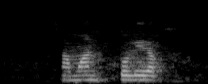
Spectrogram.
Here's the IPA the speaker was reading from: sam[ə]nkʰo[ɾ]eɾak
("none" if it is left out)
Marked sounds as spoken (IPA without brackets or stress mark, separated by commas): a, l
